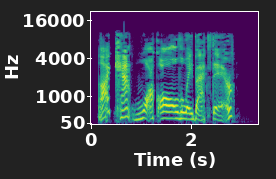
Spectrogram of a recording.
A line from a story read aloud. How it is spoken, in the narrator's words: Dottie grumbles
